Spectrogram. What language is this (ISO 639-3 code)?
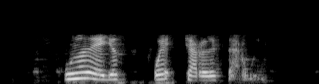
spa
